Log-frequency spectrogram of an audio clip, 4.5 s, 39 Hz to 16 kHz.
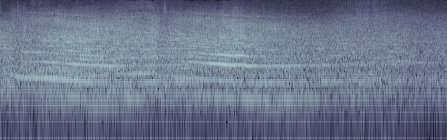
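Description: Formula Renault 3.5 racing car in a racing game, cornering at the Hungaroring with a loud, sustained high-pitched engine whine that rises and falls through the turn, close and continuous with no talk.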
